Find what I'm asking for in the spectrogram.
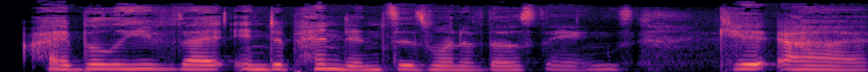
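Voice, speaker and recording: A woman speaks at a fairly slow pace in a dark, mellow tone, her medium pitch held in a monotone, flat intonation. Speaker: college student. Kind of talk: casual interview. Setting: studio.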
